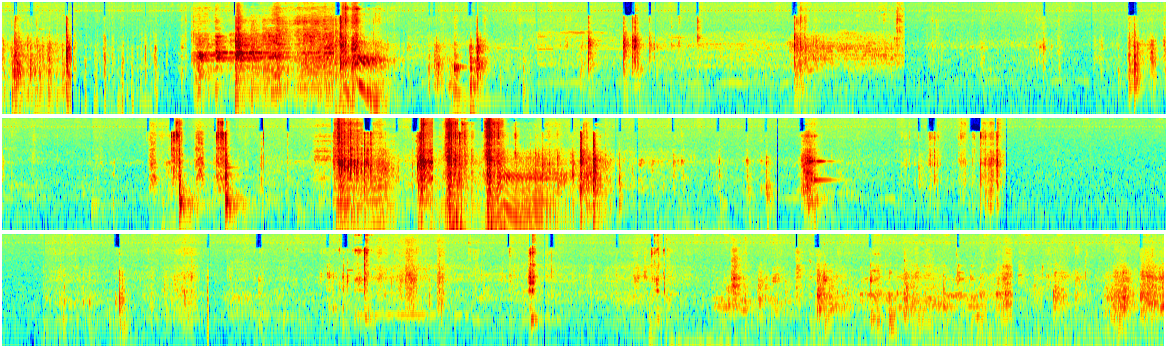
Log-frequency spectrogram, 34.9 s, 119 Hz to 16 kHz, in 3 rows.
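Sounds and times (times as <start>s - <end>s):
metal tools clinking and scraping: 0.0s - 3.6s, 4.2s - 9.0s, 17.3s - 21.7s, 24.8s - 34.9s.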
